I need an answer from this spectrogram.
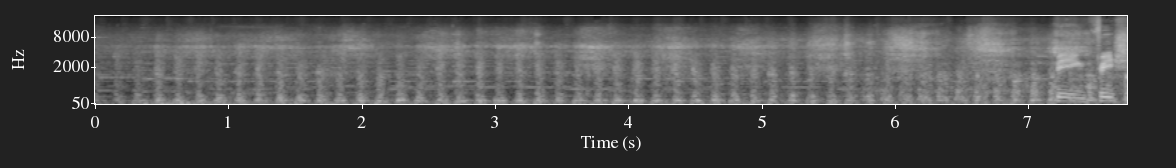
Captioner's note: train chuffing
